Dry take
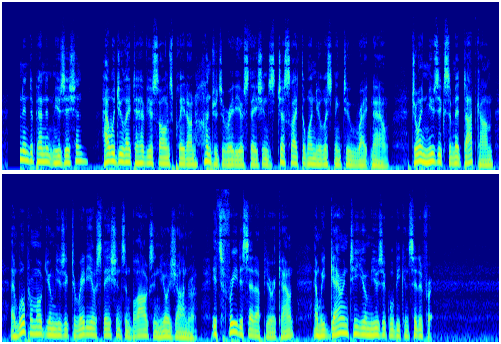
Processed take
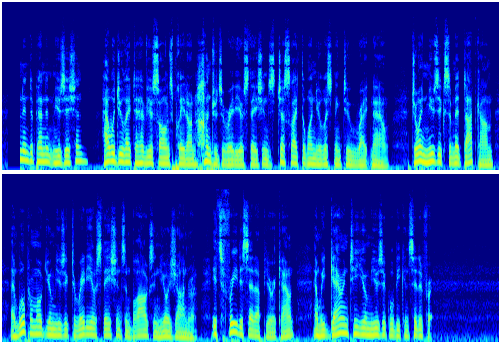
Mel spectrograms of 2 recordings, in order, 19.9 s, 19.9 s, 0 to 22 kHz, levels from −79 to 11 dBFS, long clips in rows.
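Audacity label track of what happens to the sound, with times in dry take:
2.660000	4.460000	swell ahead of each attack at most 49 dB/s

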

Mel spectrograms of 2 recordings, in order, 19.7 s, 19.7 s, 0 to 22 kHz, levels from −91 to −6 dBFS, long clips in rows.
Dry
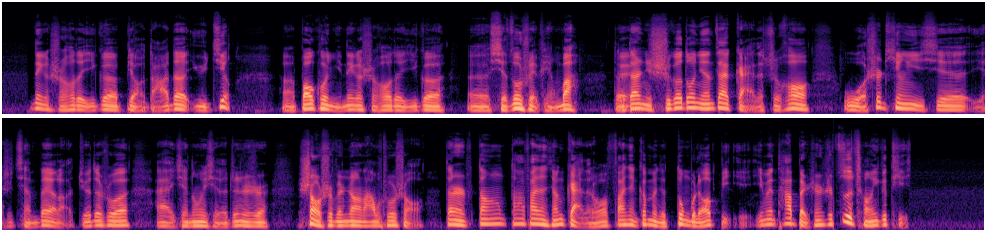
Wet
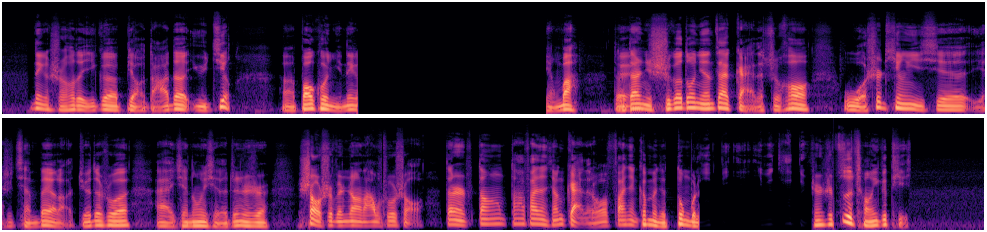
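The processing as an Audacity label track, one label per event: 3.550000	5.440000	mute
12.900000	16.220000	high-pass 220 Hz
16.790000	17.930000	inverse Chebyshev high-pass stop band from 1.5 kHz, stop band 60 dB

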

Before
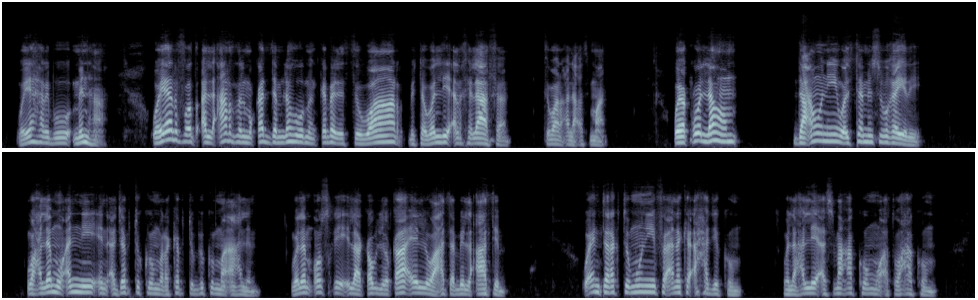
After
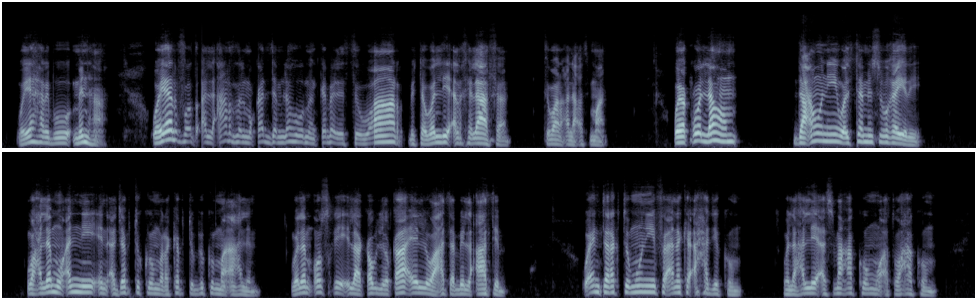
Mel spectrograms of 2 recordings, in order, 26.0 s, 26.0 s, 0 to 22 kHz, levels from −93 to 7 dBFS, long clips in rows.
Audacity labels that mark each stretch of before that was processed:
2.300000	4.960000	compression 16:1, threshold -28 dBFS

